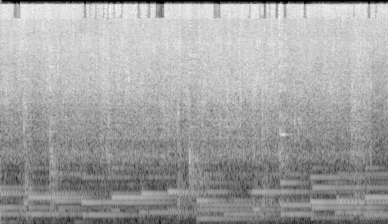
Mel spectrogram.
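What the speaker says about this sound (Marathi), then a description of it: "टोमॅटो छान परतला की आपण त्याच्यात कंटोळी घालणार आहोत।" Chopped tomatoes frying in a pan for kantoli bhaji, giving a steady, dense sizzle close up, with soft music tones running underneath and no talking.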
